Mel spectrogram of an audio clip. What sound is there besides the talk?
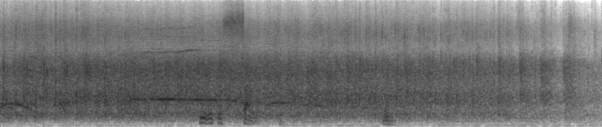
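audience applauding loudly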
